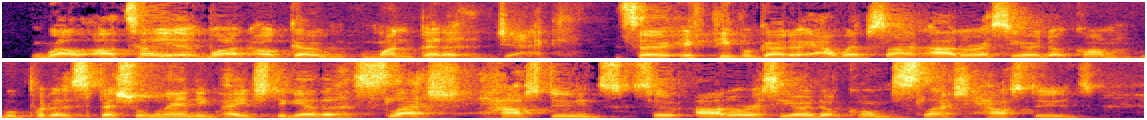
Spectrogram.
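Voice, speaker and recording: Speaking with an Australian accent and hardly any pauses, a man uses a fairly high pitch with ordinary pitch variation amid noticeable background noise. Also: moderate pace. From Australia, Brisbane. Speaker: SEO business owner. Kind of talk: podcast interview.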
